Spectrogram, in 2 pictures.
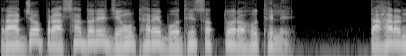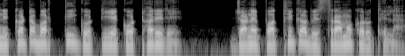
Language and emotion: Odia, neutral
